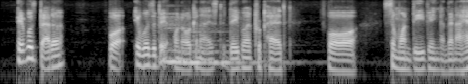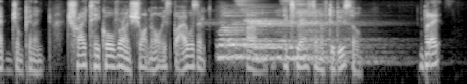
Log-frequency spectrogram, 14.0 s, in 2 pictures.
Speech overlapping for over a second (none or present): present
